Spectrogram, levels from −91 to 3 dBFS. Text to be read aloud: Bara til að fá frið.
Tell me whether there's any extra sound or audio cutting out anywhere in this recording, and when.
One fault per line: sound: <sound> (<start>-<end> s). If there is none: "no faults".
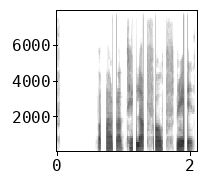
sound: dropout (0.6-0.7 s)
